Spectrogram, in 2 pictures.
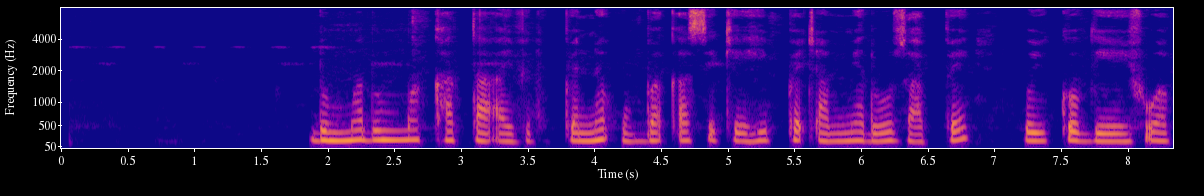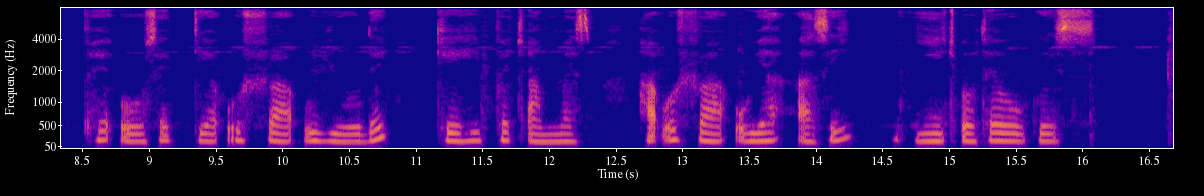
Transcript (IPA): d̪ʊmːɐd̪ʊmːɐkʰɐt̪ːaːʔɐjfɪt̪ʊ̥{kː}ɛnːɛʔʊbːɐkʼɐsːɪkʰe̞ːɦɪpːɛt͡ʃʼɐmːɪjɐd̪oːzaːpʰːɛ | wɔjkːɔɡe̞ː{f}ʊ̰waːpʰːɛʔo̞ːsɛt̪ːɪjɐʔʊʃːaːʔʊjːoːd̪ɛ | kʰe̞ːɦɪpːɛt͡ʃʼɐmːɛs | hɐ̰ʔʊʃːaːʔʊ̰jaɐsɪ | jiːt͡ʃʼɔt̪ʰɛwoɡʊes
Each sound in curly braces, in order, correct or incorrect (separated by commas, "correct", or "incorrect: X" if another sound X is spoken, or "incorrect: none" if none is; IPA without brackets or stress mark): incorrect: pː, incorrect: ʃ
